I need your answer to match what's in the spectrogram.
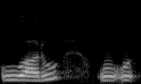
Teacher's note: इनका उच्चारण स्थल ओ ओष्ठ से होता है तो इसलिए इन्हें ओष्ठ स्वर कहा जाता है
